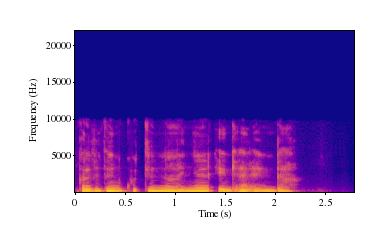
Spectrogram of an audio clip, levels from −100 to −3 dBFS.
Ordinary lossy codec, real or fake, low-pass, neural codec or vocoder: none; fake; 9.9 kHz; autoencoder, 22.05 kHz, a latent of 192 numbers a frame, VITS, trained on one speaker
